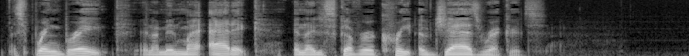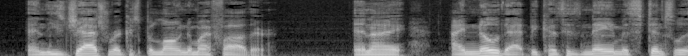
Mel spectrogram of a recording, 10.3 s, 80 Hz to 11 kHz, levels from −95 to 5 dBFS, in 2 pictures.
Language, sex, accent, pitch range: English, male, American, 105-125 Hz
